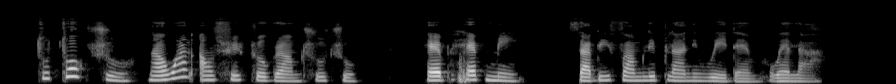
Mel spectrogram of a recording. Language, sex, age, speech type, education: Nigerian Pidgin, female, 15-29, spontaneous, tertiary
